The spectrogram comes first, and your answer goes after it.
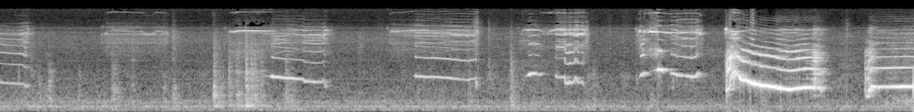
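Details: A Siberian Husky puppy, said to have its mother's vocal cords, gives high, thin whines and yips that slide downward into small howls.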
